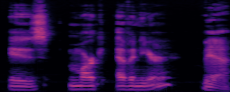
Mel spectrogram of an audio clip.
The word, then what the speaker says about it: Evanier: His name is Mark Evanier. Yeah. It looks like it should be pronounced Evanier, but it's not. He actually is very clear that it's not French, and it's...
